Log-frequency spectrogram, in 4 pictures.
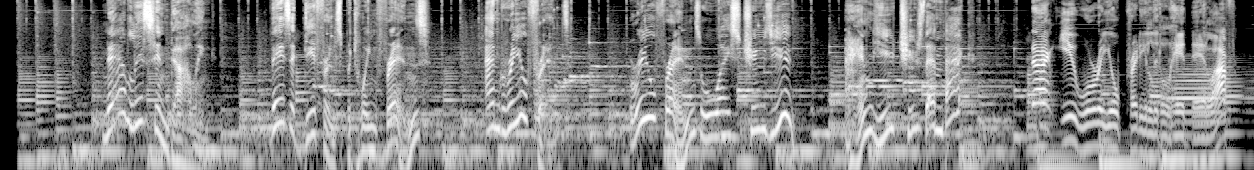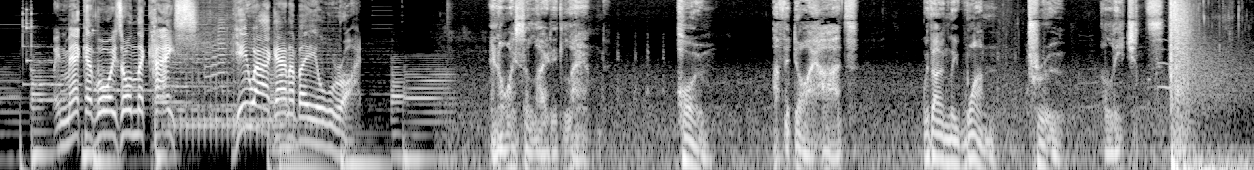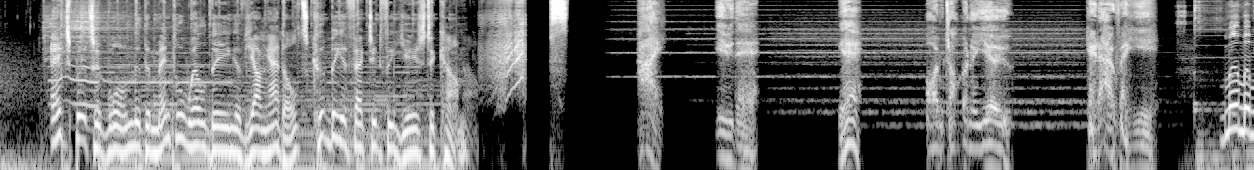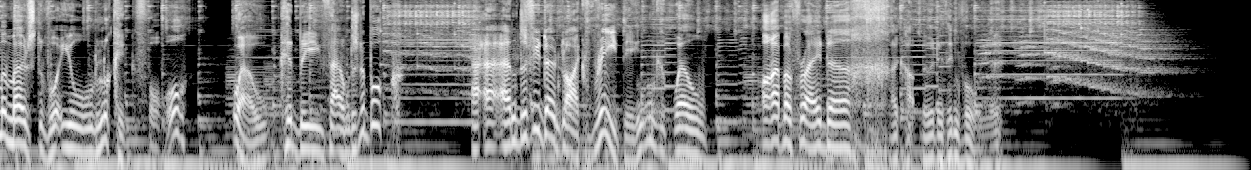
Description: Demo
Young Adult, Adult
